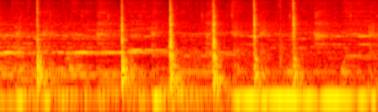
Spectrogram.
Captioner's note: knife thuds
